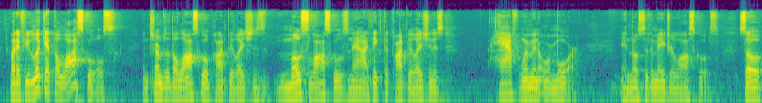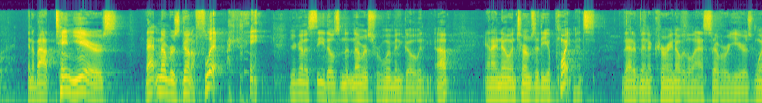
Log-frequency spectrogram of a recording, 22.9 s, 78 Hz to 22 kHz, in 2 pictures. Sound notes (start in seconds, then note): 14.8 laughs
